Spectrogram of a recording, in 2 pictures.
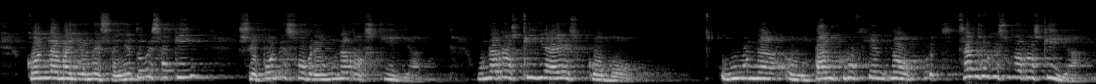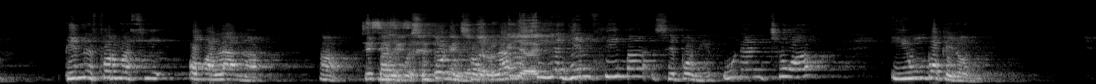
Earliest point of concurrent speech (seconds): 15 s

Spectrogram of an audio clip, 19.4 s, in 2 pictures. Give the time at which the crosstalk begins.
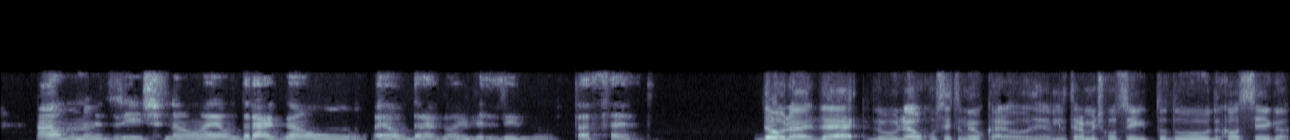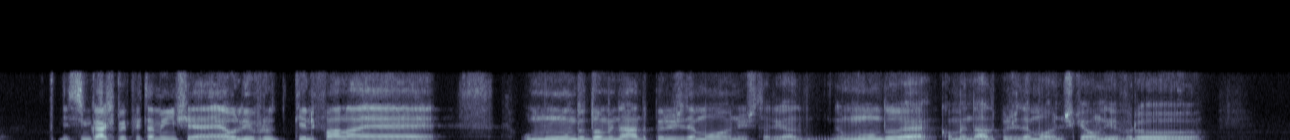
none

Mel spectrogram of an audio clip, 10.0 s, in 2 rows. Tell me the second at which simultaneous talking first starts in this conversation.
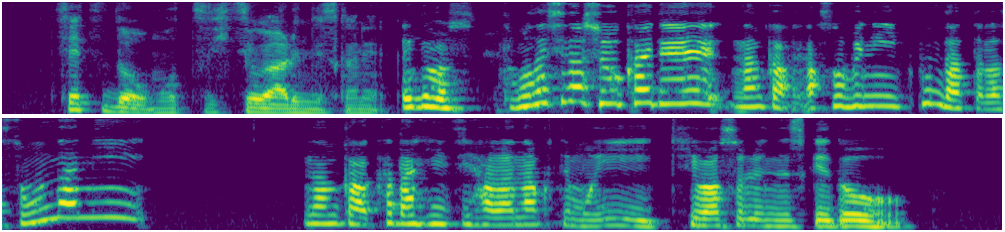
none

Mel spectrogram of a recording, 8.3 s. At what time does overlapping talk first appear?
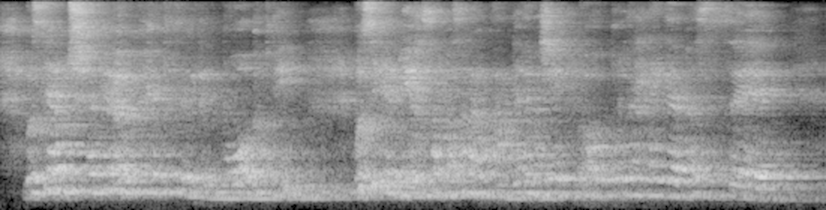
none

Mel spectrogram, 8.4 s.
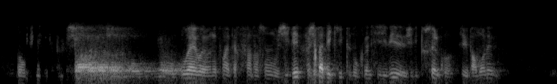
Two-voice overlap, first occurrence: none

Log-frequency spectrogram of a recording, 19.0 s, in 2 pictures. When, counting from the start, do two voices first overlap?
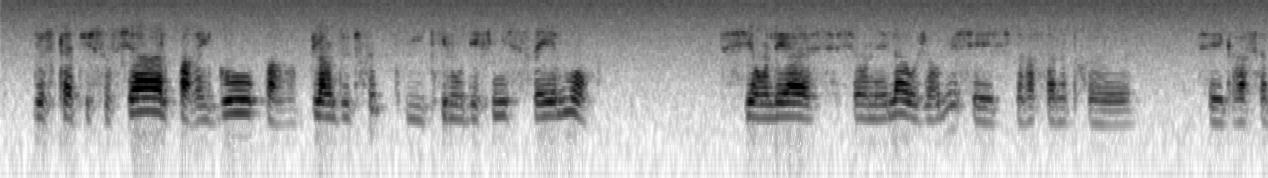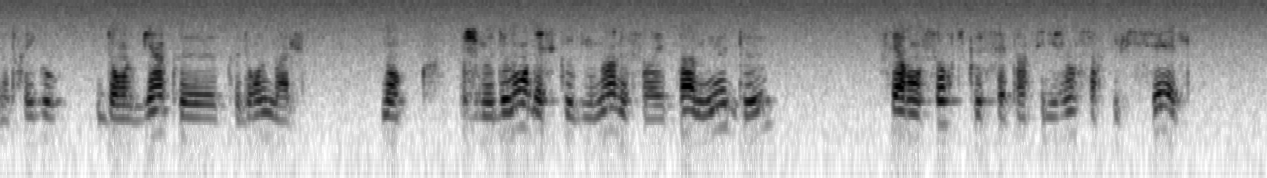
none

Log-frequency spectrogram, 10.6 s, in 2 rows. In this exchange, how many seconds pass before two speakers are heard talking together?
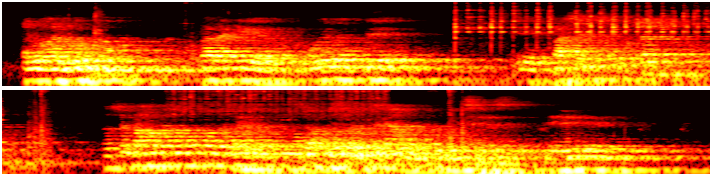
7 s

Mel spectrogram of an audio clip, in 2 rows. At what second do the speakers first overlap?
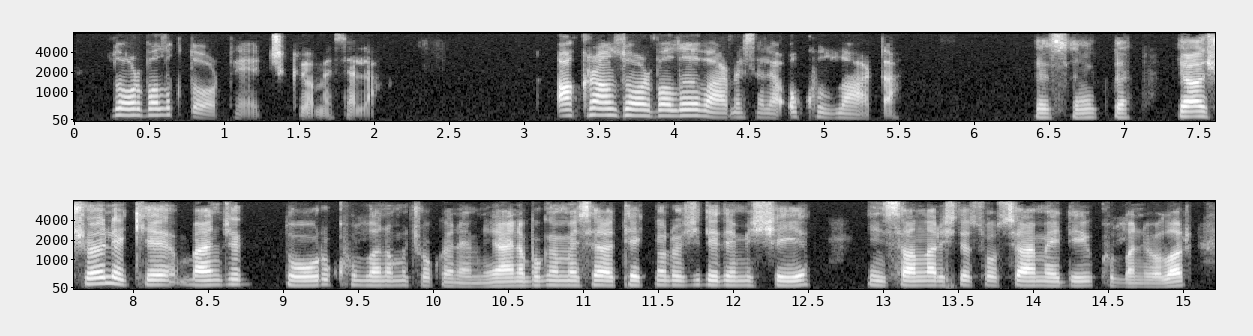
none

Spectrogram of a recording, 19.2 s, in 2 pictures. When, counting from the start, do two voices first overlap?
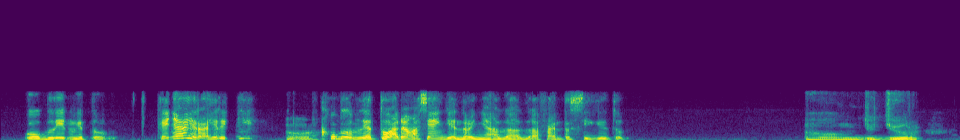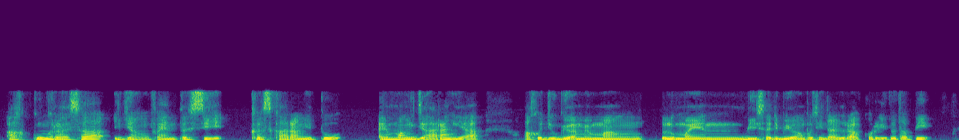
none

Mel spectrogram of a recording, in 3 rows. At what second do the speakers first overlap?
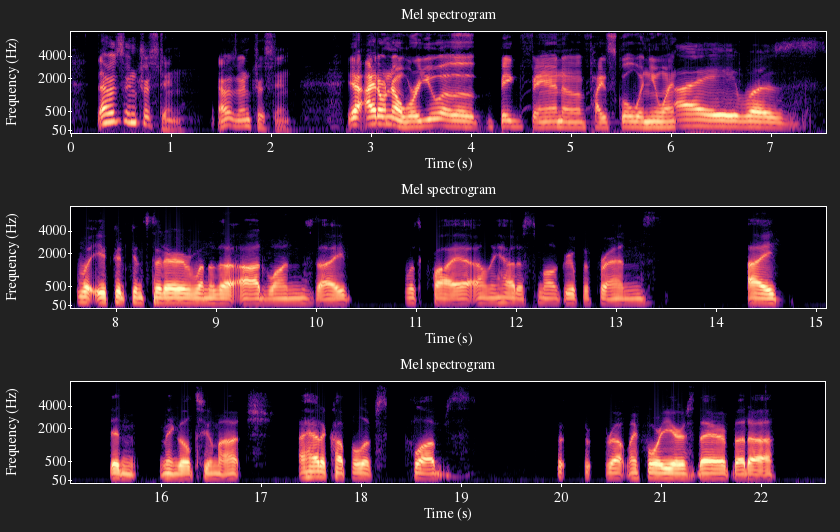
none

